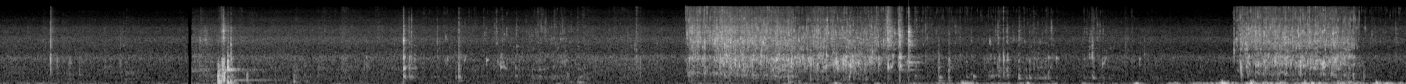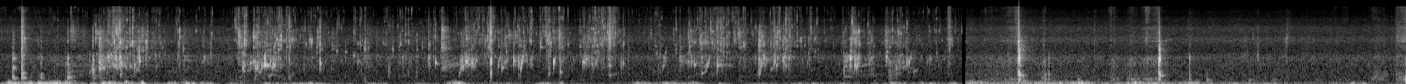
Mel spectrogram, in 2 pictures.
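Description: A whole raw chicken being washed by hand in a stainless steel bowl of water. Water runs into the bowl in two spells of a couple of seconds each, then it sloshes and splashes irregularly as the bird is rubbed and turned, with a few sharp knocks.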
